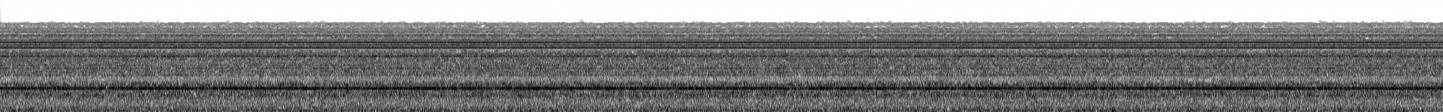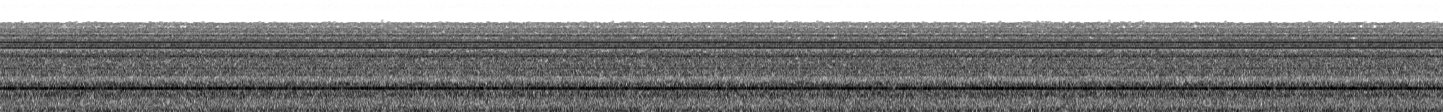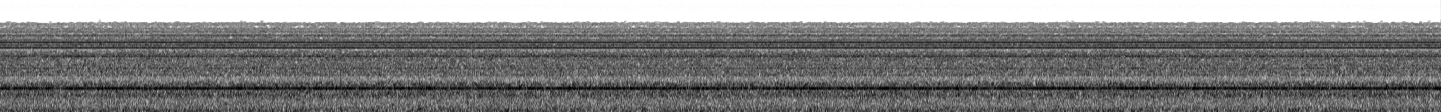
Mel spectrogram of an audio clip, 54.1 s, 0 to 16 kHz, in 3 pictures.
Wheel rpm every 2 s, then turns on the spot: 0, 0, 0, 0, 0, 0, 0, 0, 0, 0, 0, 0, 0, 0, 0, 0, 0, 0, 0, 0, 0, 0, 0, 0, 0, 0, 0.
none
